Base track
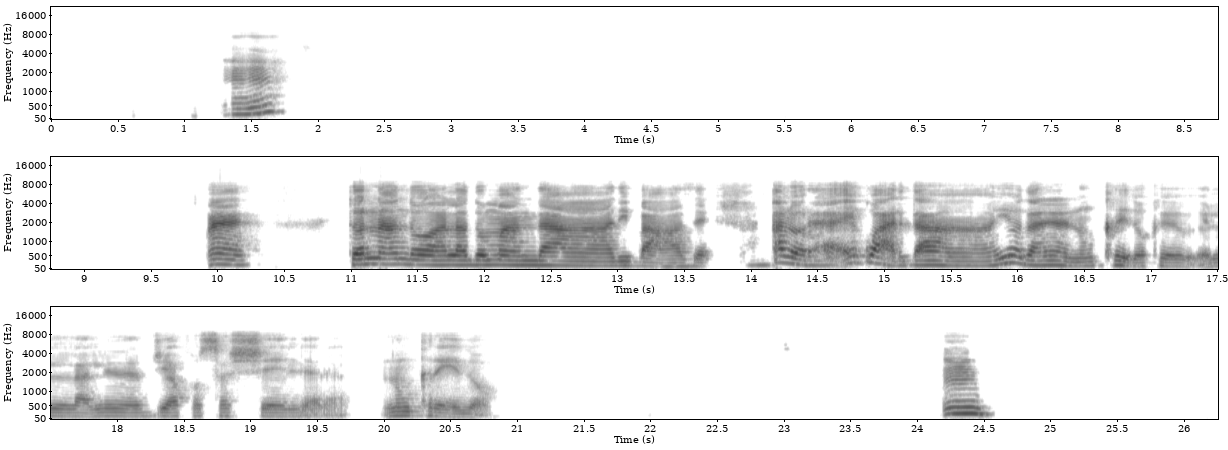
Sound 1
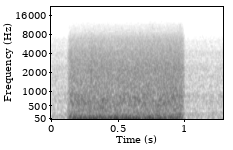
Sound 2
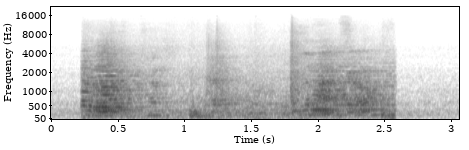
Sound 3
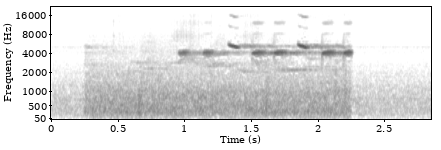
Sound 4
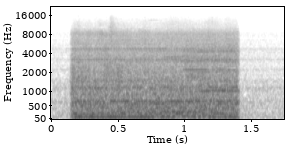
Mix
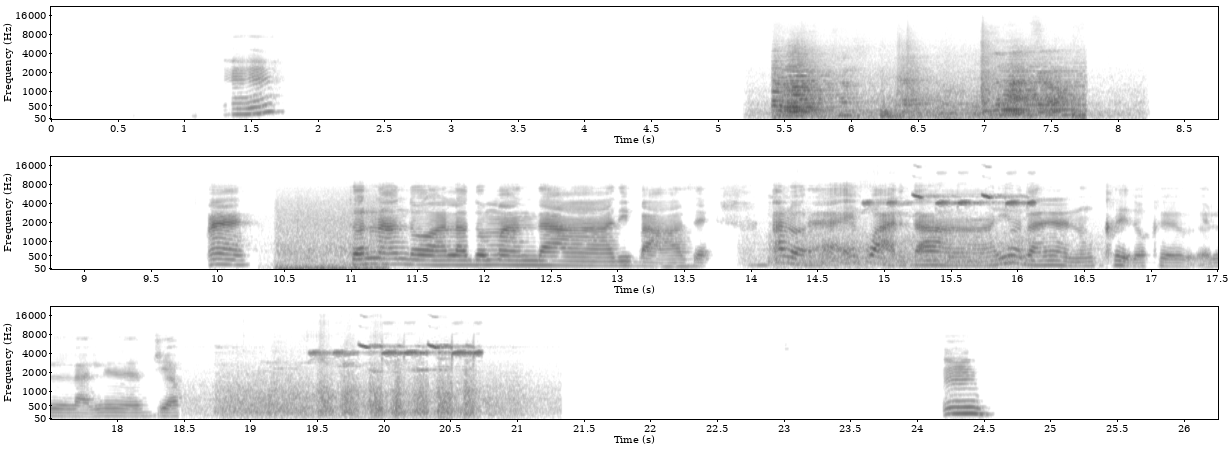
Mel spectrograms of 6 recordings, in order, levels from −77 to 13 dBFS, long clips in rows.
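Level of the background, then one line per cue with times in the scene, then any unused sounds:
base track −11.5 dB
0:05.18: mix in 2 −6.5 dB, fades 0.05 s
0:10.30: mix in 1 −17.5 dB
0:13.88: mix in 3 −5.5 dB, fades 0.05 s
0:18.48: overwrite with 3 −5 dB + transient designer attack −2 dB, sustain +8 dB
not used: 4

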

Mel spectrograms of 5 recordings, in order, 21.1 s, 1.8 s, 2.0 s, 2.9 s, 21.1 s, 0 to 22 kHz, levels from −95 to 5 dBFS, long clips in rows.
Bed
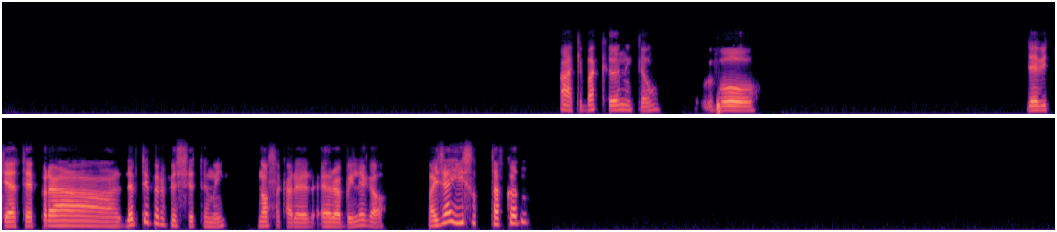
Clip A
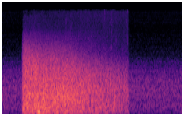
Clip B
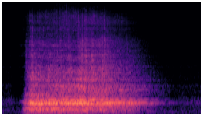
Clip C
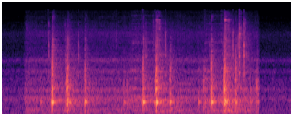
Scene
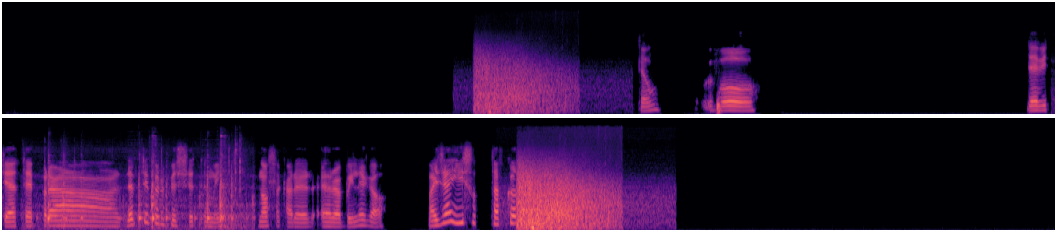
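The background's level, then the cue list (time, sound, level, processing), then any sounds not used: bed −10.5 dB
0:04.51: overwrite with A −13 dB
0:10.49: mix in C −11.5 dB
0:15.47: mix in A
not used: B

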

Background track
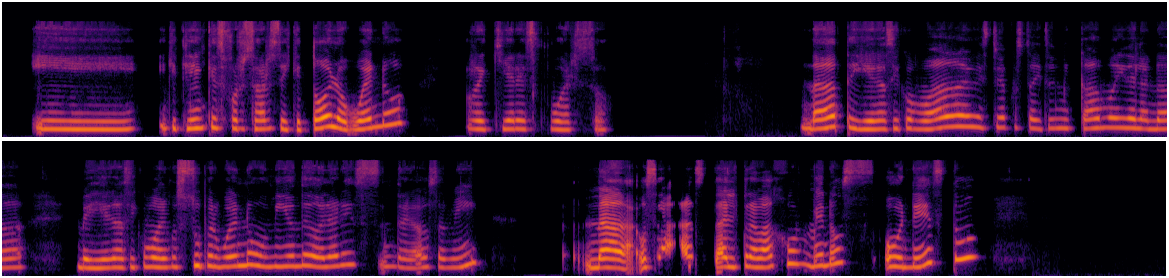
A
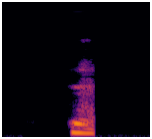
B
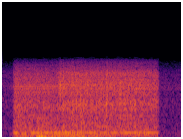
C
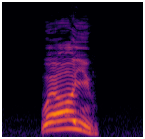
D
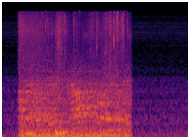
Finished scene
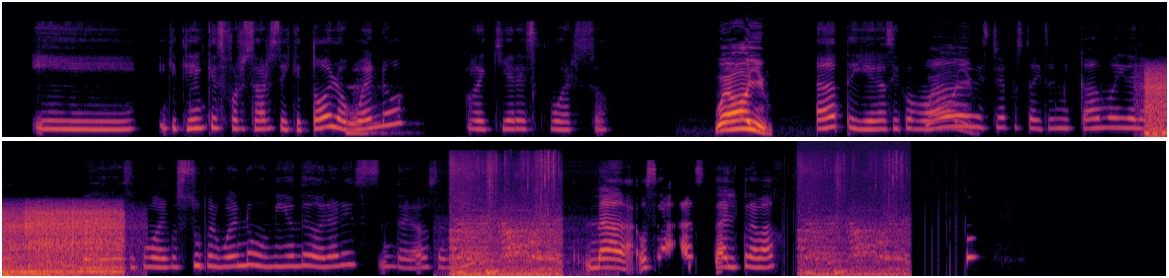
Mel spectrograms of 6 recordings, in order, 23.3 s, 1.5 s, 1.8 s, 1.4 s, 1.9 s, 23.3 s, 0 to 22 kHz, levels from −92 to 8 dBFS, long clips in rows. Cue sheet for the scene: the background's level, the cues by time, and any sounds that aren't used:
background track −11 dB
0:02.74: mix in A −16.5 dB + comb and all-pass reverb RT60 1.2 s, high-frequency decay 0.75×, pre-delay 30 ms, DRR 11.5 dB
0:06.74: overwrite with C −1.5 dB + parametric band 230 Hz +7 dB 1.2 octaves
0:08.82: mix in C −15.5 dB + brickwall limiter −20 dBFS
0:11.31: mix in B −3 dB
0:15.96: mix in D −6 dB
0:19.44: overwrite with D −11.5 dB + bit reduction 7 bits

